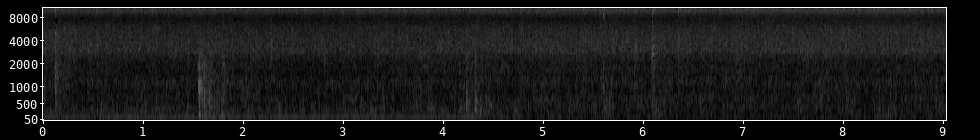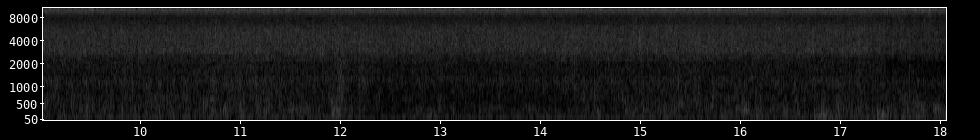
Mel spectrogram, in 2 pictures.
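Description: Sliced smoked sausage sizzling steadily in butter and grease in a nonstick skillet, with a few light clicks as a spoon and fork turn the slices against the pan.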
